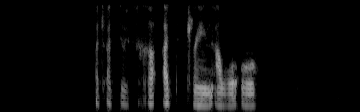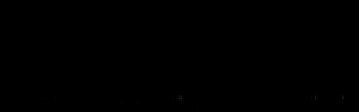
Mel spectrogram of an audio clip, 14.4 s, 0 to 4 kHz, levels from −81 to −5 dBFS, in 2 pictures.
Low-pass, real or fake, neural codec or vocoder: 3.6 kHz; fake; codec, 44.1 kHz, 7.8 kbps, DAC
